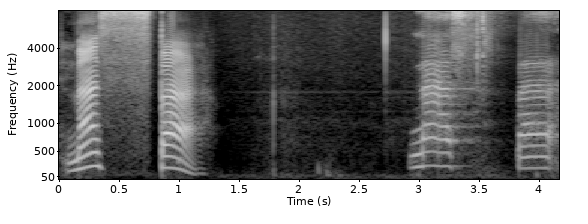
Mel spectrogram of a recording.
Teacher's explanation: Sin punya sifat sofir, hams dan rokhwas, berdesis, mengalir suara, mengalir nafas, terus mengalir, gak boleh ada jeda.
